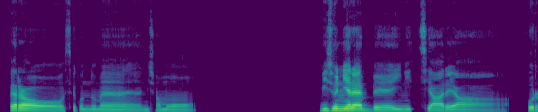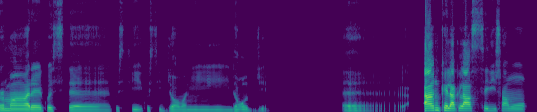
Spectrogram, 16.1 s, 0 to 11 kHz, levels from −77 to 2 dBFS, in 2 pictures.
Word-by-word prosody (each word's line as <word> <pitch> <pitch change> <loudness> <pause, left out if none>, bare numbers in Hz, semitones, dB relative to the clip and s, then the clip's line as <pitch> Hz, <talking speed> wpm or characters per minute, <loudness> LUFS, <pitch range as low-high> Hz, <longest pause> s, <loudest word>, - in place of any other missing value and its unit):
Però, 165 -4 +4
secondo 165 +1 -9
me 155 -2 -6
diciamo 150 -1 -9 1.9
bisognerebbe 175 -3 +4
iniziare 165 0 -3
a 150 -2 -8 0.4
formare 175 -2 +1
queste 145 -2 -8
questi 145 -1 -15
questi 155 -1 -22
giovani 140 -1 -12
d'oggi. 150 +3 -12 1.1
Ehm, - - -10 0.8
anche 215 +1 +7
la 195 -2 +7
classe 195 -1 0
diciamo, 180 -1 -9
160 Hz, 65 wpm, -22 LUFS, 150-175 Hz, 1.9 s, anche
